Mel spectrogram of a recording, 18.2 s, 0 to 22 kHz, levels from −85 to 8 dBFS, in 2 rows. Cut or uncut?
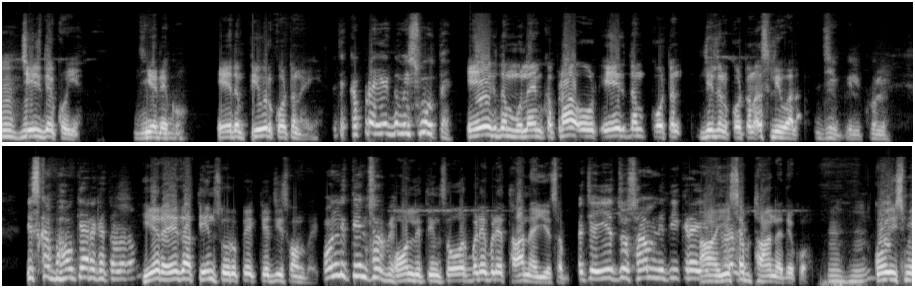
uncut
